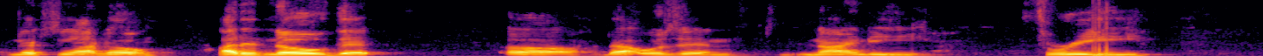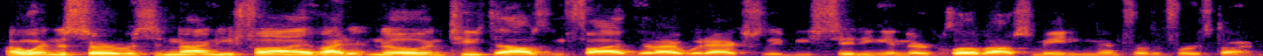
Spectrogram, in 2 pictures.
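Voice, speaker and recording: A man in his forties with a Southwest American accent, telling rough, profane stories of his youth as an interview guest. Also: mid-range voice, dark tone, rough recording. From United States. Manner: rough-spoken, swearing, frequent restarts. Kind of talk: casual storytelling interview.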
